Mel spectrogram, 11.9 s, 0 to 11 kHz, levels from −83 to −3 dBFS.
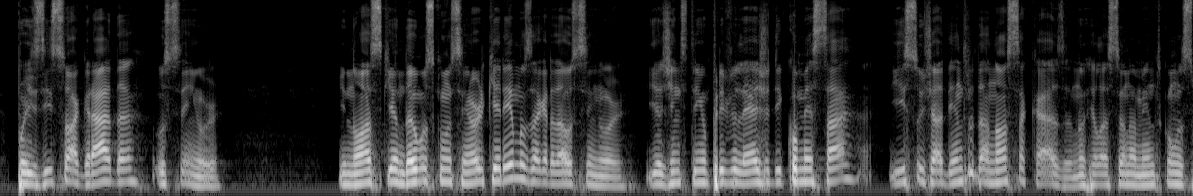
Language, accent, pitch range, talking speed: Portuguese, Brazilian, 125-155 Hz, 170 wpm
